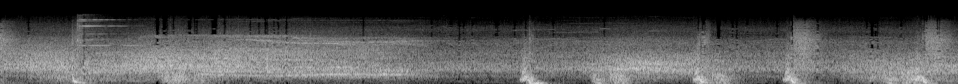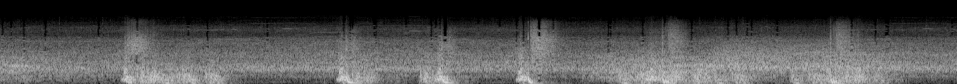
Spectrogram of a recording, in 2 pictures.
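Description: Blows and body slams thud loudly again and again.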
